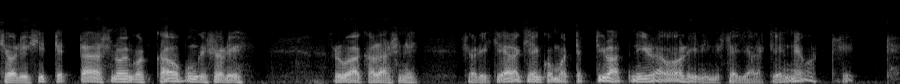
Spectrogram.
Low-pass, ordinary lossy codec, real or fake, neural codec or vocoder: 10.8 kHz; Opus, 16 kbps; real; none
